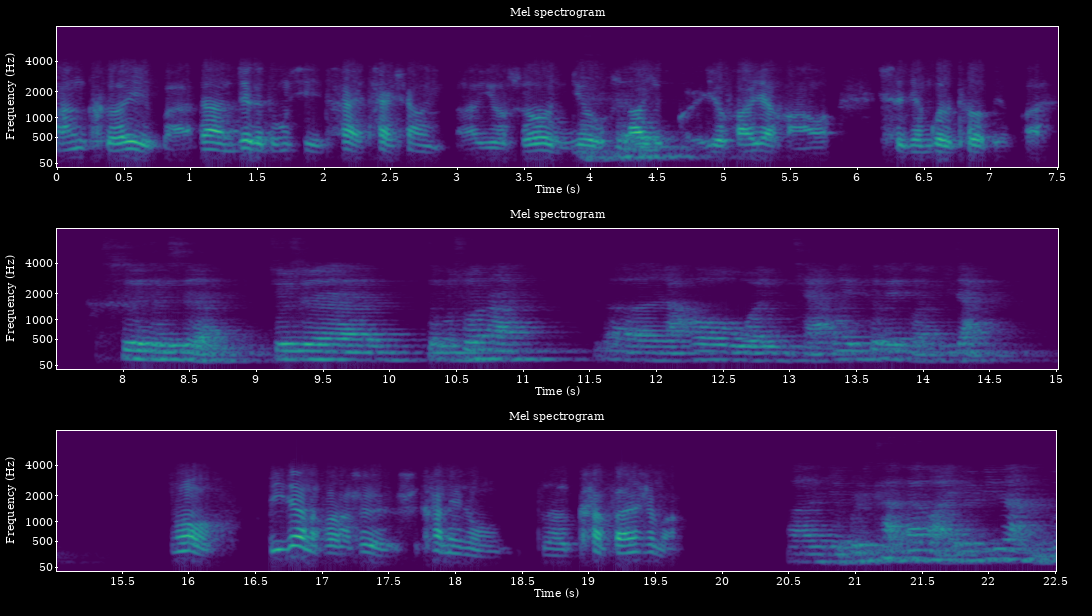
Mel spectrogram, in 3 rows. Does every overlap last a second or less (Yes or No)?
Yes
